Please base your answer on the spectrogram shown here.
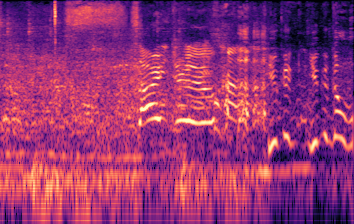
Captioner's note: laughing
